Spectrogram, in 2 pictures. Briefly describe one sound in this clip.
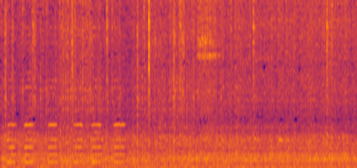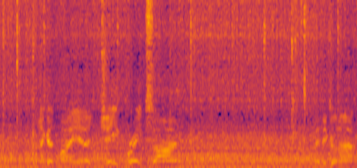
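Tyres roll on a road with a low, steady rumble.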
